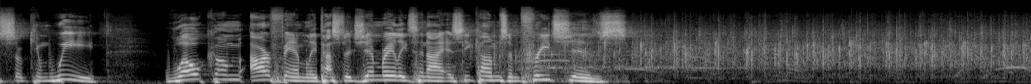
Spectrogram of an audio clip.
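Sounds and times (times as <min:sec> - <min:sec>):
speech: 0:00.0 - 0:06.6
large audience applause: 0:04.9 - 0:10.3.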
